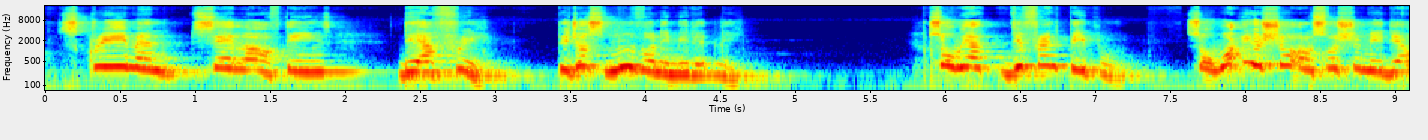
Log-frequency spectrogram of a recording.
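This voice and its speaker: A woman's high, loud voice carries over a live stream as she gives earnest, emphatic advice. She repeats herself to make her points land, in a tone both casual and preachy.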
